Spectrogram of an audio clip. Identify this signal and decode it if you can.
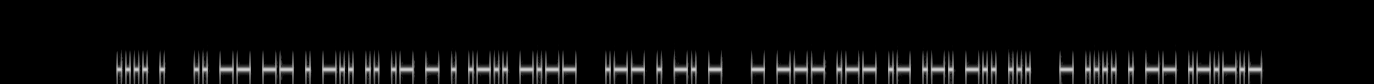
Morse code, heard as a keyed tone, about 28 wpm, 700 Hz. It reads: HE IMMEDIATELY WENT TOWARDS THEM.
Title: Sentences from Top 1100 Words 28wpm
